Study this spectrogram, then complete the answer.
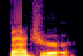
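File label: "badger", American English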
